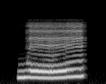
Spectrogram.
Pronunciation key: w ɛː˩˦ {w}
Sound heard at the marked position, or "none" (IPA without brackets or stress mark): none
